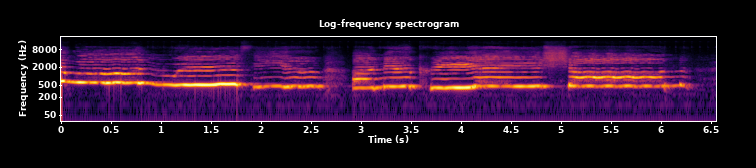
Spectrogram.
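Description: A slow, wordless solo melody with vibrato, sung or played in phrases of a second or two. It starts on a higher note, steps down and hovers on lower notes, with a breath taken about five seconds in.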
